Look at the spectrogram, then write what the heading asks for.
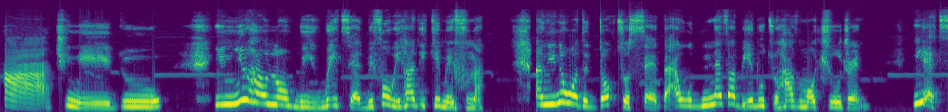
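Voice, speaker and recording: Woman acting a distraught Nigerian wife, swooping pitch. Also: big pitch swings, unhurried, faint music behind. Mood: reproachful, anguished. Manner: emotional, exclaiming, reproachful. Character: fearful, protective wife and mother.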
